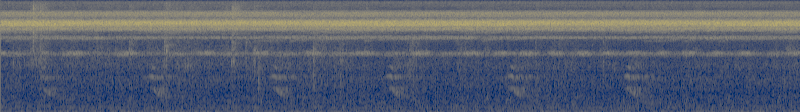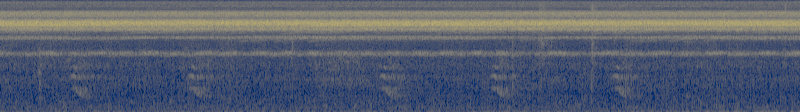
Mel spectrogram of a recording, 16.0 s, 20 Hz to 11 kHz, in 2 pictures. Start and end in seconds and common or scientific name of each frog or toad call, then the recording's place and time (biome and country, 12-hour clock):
0.0	14.7	Physalaemus cuvieri
Cerrado, Brazil, 2:15am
